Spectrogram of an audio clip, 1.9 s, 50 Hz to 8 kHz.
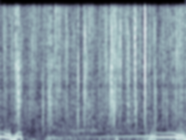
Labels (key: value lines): label: biophony, cascading saw
recorder: SoundTrap 600 or HydroMoth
